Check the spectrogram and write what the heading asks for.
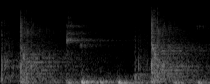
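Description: Squash rally on a glass court: several sharp cracks of the ball off racket and walls, the strongest just after the start and about a second and a half in. Between them come low footfall thuds and brief high squeaks of shoes on the court floor.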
